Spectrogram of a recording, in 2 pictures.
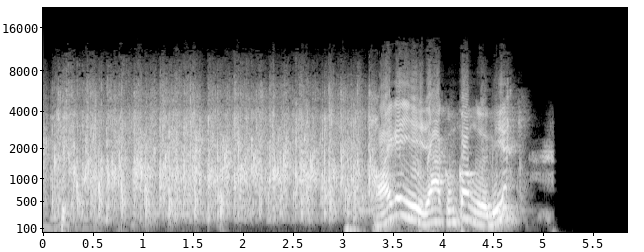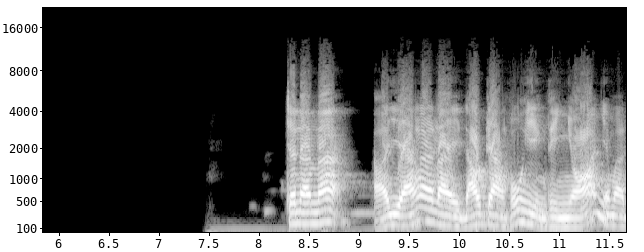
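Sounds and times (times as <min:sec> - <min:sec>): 
audience applause: 0:00.0 - 0:03.9
speech: 0:03.3 - 0:04.8, 0:08.3 - 0:11.6.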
